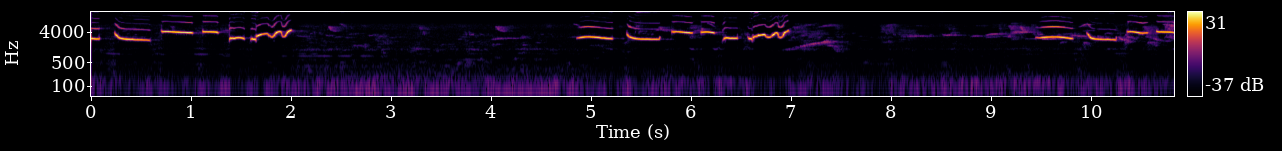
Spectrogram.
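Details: Oriental magpie-robin in full fighting-mode song, used to provoke other magpie-robins; loud clear whistled phrases with rising and falling slurred notes in three bursts separated by short pauses, low background hum.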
